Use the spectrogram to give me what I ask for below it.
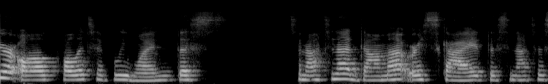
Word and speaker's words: Sanatana: Sanatana.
